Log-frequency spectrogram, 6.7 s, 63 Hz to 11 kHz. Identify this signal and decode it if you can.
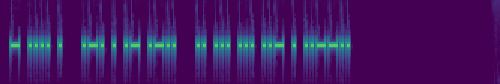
Morse code, heard as a keyed tone, about 30 wpm, 700 Hz. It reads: THE REAL ISSUE?
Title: Sentences from Top 1000 Words - Review Part 6 - 30wpm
